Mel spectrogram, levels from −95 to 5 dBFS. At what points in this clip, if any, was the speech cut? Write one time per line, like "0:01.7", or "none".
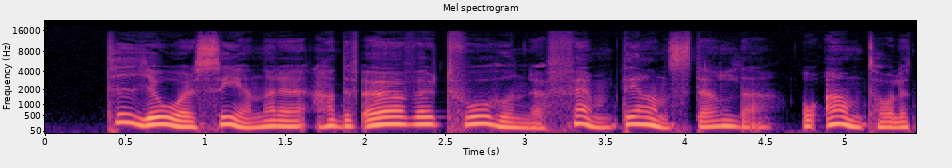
0:01.9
